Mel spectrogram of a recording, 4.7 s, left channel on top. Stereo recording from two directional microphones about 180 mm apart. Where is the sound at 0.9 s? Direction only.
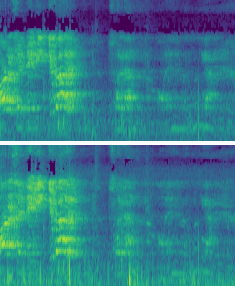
60° left (ahead or behind).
